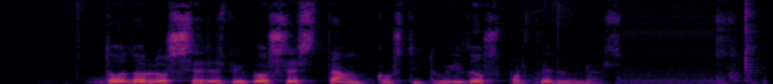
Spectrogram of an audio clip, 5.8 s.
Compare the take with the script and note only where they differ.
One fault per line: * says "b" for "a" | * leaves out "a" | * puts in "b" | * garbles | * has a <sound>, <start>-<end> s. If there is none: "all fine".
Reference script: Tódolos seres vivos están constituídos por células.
all fine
